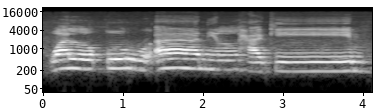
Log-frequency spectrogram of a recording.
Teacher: rnya tebal jadi dia agak maju sedikit · Nah, ro-nya itu bukan qur biasa dibacanya, bukan qur gitu aja. Tapi ro-nya ro tafkhim, tebal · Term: ro tafkim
